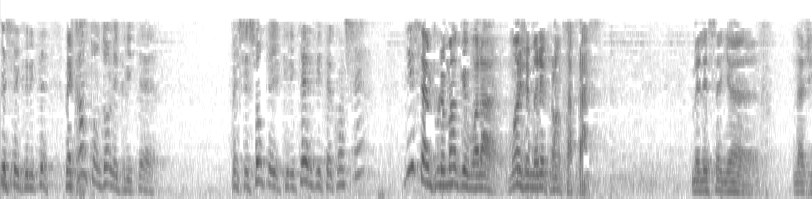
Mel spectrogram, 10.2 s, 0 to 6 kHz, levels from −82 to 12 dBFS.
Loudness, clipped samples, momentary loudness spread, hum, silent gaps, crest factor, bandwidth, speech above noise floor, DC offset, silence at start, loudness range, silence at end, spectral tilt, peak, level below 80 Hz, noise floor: -30 LUFS; under 0.1%; 16 LU; none; none; 22 dB; 4.6 kHz; 30 dB; under 0.1%; 0 s; 8 LU; 0 s; -8 dB/octave; -10 dBFS; -62 dBFS; -61 dBFS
